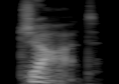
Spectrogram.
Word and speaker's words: JWT: The JSo web token or JWT pronounced Jot.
